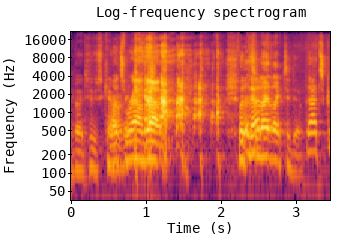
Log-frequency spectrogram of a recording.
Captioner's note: laughs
